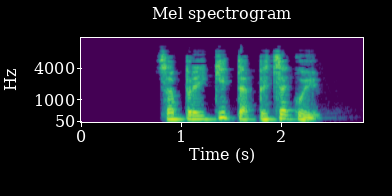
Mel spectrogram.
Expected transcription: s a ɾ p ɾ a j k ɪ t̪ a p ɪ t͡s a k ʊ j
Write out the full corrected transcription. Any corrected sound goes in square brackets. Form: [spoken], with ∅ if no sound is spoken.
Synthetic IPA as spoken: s a [∅] p ɾ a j k ɪ t̪ a p ɪ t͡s a k ʊ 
